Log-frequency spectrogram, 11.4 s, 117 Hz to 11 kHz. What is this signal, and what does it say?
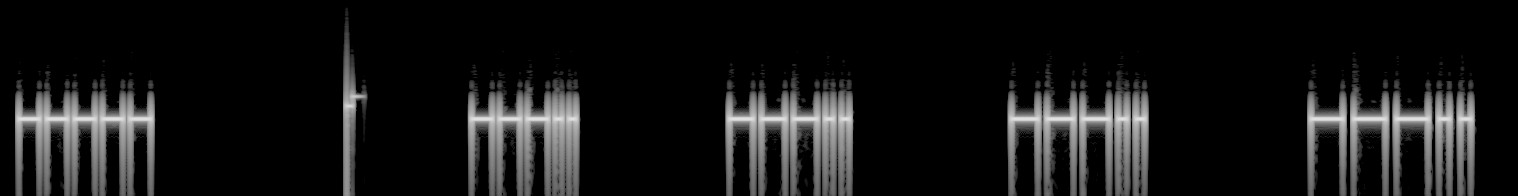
Morse code, heard as a keyed tone, about 21 wpm, spaced as for 6 wpm, 700 Hz. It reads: 0 8888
